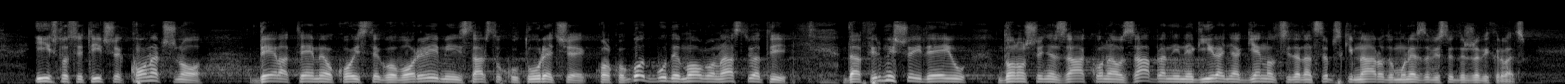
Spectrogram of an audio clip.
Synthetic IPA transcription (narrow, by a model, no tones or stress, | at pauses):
iʃt̪o̞se̞t̪iːt͡ʃe̞ko̞nat͡ʃno̞d̪eːlat̪e̞ːme̞oko̞jist̪e̞ɡo̞ʋo̞ɾiliminist̪aɾst̪ʋo̞kult̪uːɾe̞t͡ɕe̞ko̞lko̞ɡo̞d̪bud̪emo̞ɡlo̞nast̪o̞jat̪i | d̪afiɾmiʃe̞id̪eːju | d̪o̞no̞ʃe̞ɲazaːko̞nao̞zaːbɾanine̞ɡiːɾaɲaɡe̞no̞t̪sid̪anad̪sr̩pskimnaːɾo̞d̪o̞mune̞zaʋisnojd̪r̩ʒaʋixr̩ʋa̰t̪skoj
